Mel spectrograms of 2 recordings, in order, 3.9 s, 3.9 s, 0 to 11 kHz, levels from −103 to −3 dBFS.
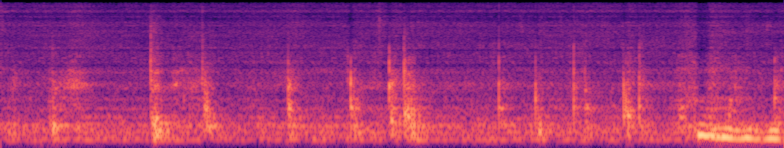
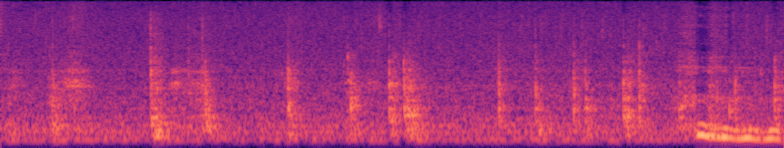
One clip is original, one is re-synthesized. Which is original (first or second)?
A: second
